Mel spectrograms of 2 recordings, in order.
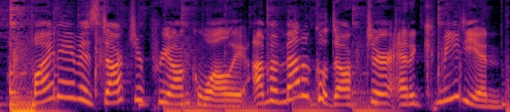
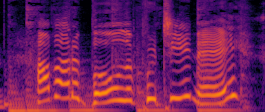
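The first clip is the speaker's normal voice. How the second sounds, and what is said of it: Put-on Canadian accent. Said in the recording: “what's up with the Canadian talk, eh?”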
